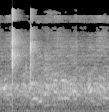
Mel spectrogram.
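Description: Two sharp snaps of the hands about a third of a second apart, over faint background voices.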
